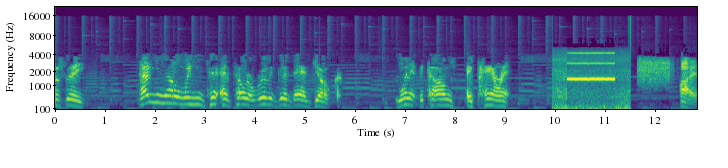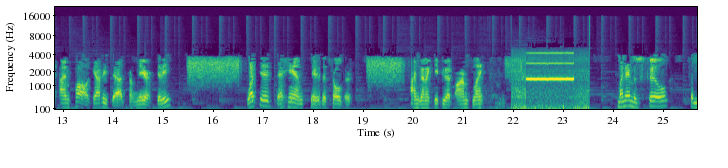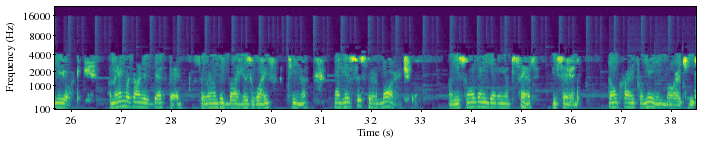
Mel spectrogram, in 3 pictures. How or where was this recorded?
phone line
